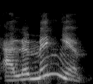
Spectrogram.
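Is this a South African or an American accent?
South African. It is said in a South African accent.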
